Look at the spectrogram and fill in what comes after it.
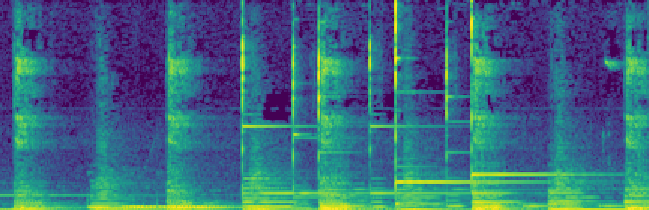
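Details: Bright, jingly music with chiming bell-like notes and a steady bouncing bass, with no animal voices.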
